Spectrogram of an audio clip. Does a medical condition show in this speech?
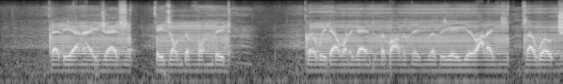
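Yes: laryngeal cancer with laryngectomy; laryngeal squamous cell carcinoma, laryngectomy.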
